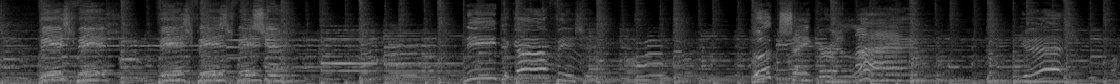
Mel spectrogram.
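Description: Live blues band playing, with electric guitar lines over bass and drums keeping a steady beat.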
